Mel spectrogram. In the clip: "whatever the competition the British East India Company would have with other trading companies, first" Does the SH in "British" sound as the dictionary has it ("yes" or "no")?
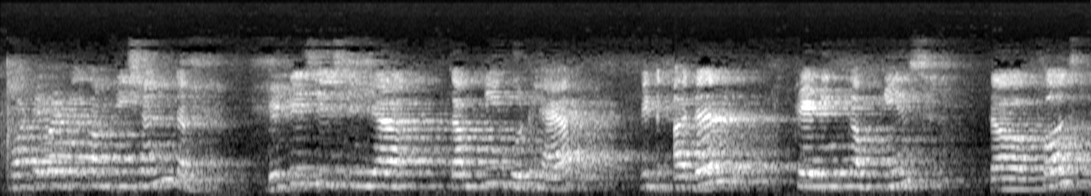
no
